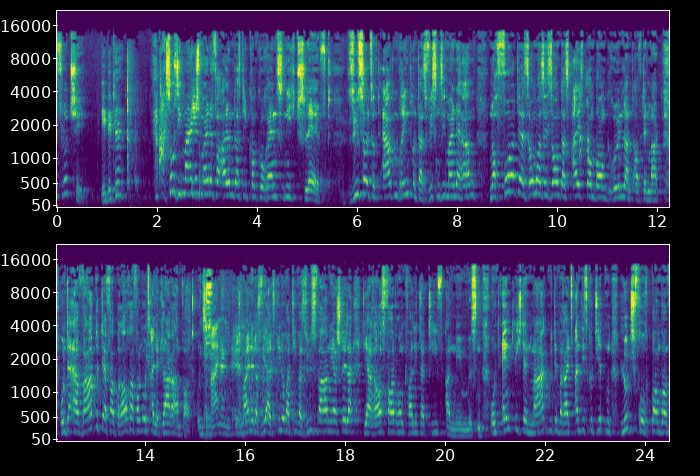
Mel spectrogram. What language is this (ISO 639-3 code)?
deu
